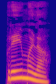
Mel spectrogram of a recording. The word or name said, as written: ಪ್ರೇಮಲೆ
